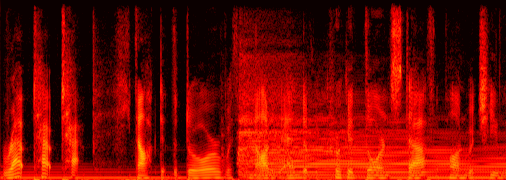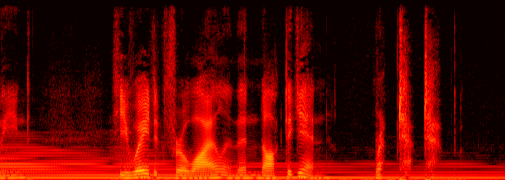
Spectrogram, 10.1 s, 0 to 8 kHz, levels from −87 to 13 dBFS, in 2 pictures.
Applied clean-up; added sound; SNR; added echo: none; Guitar; 6 dB; none.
